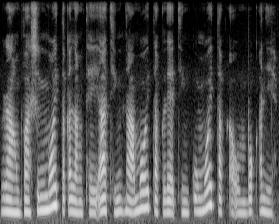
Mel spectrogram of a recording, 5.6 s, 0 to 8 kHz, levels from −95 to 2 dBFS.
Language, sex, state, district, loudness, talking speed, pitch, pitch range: Mizo, female, Mizoram, Aizawl, -18 LUFS, 205 wpm, 170 Hz, 155-180 Hz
